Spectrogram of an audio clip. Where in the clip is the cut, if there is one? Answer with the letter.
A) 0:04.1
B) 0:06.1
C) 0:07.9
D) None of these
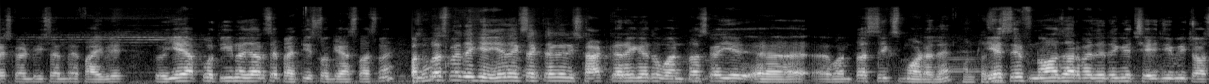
A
